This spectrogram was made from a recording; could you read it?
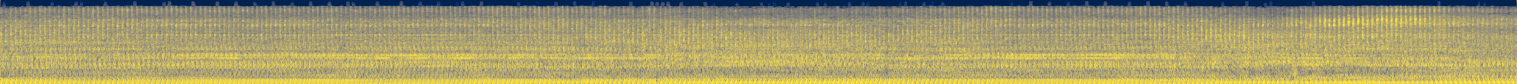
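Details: Sears Eager One lawnmower, Tecumseh single-cylinder, after makeshift connecting-rod knock repair with beer-can metal, throttle halfway: steady speed with even, quick exhaust beat and no knocking; normal running.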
